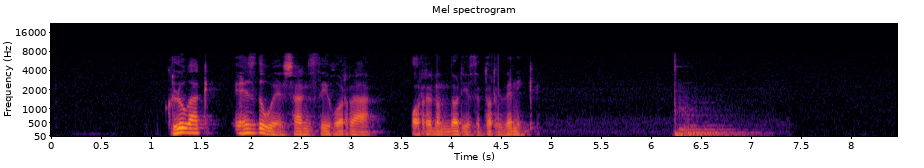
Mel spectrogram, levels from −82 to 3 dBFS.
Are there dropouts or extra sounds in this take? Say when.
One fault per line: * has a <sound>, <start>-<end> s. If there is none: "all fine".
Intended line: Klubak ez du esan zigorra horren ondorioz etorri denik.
* has a thud, 6.2-7.3 s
